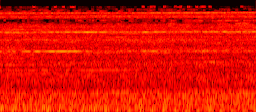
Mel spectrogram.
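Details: Hotpoint Ariston washing machine after the repair, spinning with three towels: steady, even rush and hum with no knocking; the earlier knock came from a loose front counterweight on the drum, now tightened.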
